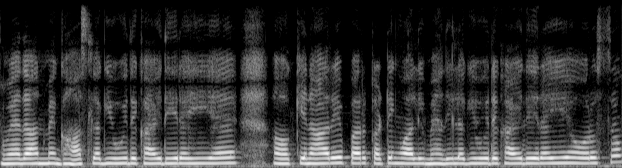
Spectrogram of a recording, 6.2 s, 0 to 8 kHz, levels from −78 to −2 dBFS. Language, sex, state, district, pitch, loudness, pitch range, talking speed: Hindi, female, Chhattisgarh, Bilaspur, 240 Hz, -13 LUFS, 235-245 Hz, 220 wpm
